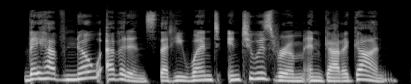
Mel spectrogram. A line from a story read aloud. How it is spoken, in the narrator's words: he said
